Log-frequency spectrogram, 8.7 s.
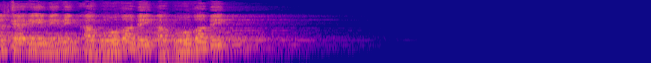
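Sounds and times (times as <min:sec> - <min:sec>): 
unaccompanied nasheed vocals: 0:00.0 - 0:04.2.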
